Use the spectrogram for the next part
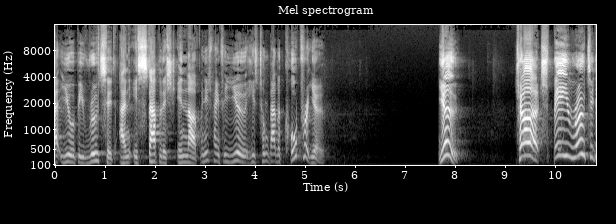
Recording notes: at King's Church, Cockermouth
